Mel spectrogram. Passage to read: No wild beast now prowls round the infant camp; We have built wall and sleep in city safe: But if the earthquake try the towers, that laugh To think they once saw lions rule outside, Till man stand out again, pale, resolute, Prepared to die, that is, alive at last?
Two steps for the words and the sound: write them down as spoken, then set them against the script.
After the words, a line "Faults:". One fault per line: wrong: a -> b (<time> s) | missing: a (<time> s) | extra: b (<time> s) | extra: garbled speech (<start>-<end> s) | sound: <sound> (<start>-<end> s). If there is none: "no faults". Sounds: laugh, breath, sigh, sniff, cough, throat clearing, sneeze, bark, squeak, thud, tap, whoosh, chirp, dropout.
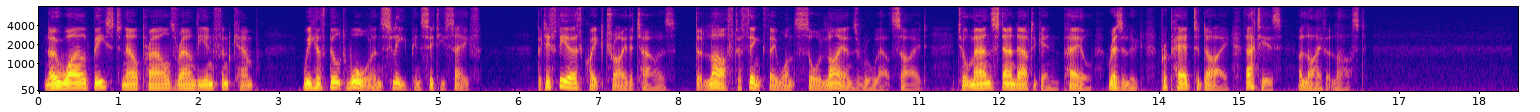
No wild beast now prowls round the infant camp; We have built wall and sleep in city safe: But if the earthquake try the towers, that laugh To think they once saw lions rule outside, Till man stand out again, pale, resolute, Prepared to die, that is, alive at last?
Faults:
no faults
